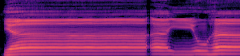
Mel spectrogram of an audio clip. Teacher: dibaca panjang 6 harokat, yang seperti tadi ya namanya mad jaiz munfasil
